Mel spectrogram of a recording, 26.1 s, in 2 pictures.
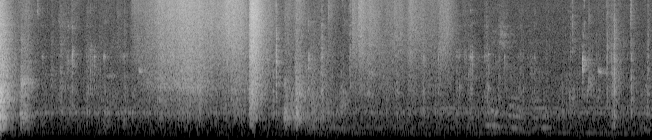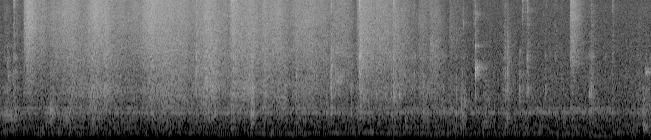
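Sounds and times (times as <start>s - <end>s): person chewing: 0.6s - 3.1s, 5.4s - 13.5s, 16.5s - 26.0s.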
